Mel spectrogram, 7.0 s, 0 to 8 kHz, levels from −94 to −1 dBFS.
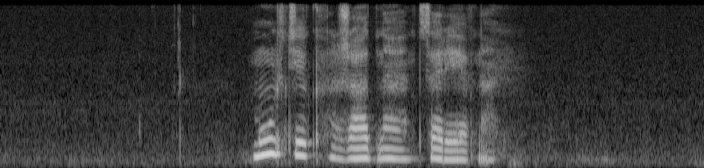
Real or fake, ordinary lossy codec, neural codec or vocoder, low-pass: fake; none; vocoder, 44.1 kHz, 80 mel bands, Vocos; 7.2 kHz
